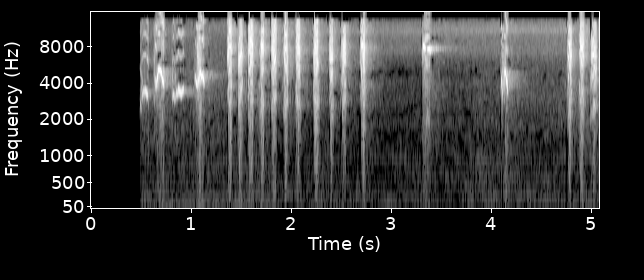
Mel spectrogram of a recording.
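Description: A hummingbird gives thin, very high squeaky twitters, then a rapid run of about ten sharp dry ticks, several a second, with brief pauses between bursts.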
